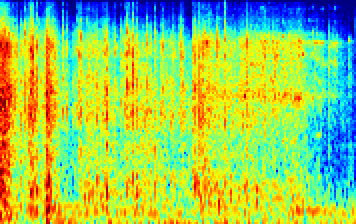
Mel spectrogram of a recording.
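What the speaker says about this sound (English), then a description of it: "I'm going to make some crinkling, David, as a heads up." LEGO packaging is crinkled and rustled nearby, with a run of quiet, crackly plastic crackles and scrunches lasting a few seconds at low volume.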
